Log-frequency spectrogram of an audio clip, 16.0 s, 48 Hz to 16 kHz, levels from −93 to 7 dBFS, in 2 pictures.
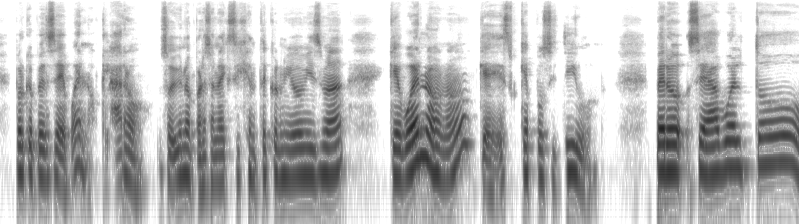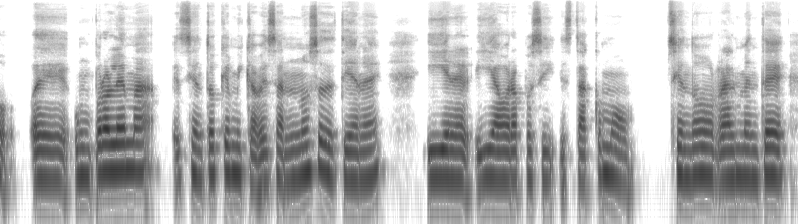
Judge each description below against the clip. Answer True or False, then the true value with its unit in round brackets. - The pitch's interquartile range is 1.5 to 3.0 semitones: True (2.6 semitones)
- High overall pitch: False (170 Hz)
